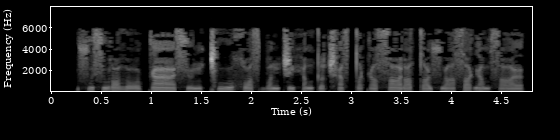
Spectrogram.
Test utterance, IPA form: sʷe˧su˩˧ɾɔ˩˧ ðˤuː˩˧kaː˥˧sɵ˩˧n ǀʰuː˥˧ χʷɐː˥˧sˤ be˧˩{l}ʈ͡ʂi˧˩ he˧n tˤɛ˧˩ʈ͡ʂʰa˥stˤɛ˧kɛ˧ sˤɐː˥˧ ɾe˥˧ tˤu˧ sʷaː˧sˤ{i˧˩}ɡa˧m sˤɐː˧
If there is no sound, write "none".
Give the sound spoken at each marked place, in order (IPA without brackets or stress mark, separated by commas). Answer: n, i˥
